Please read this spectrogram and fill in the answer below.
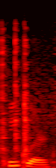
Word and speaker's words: Buchler: Ken Buchler says, by the way, my last name is pronounced Beekler.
